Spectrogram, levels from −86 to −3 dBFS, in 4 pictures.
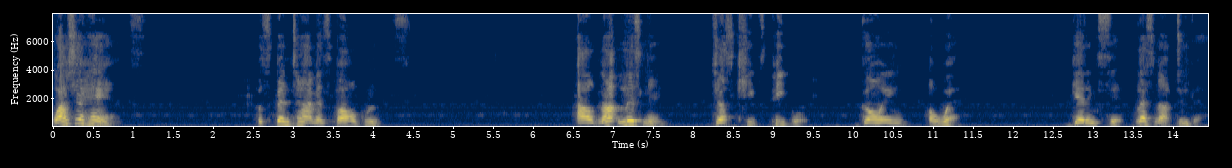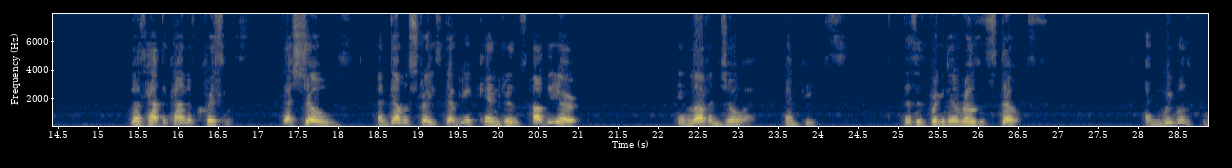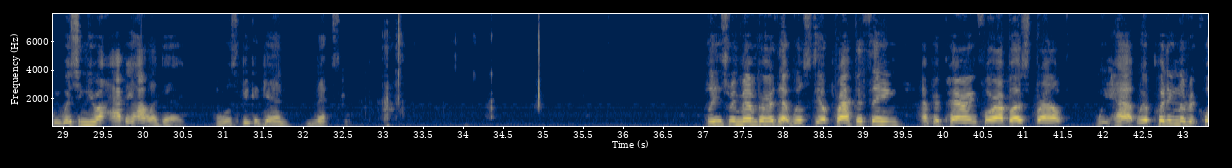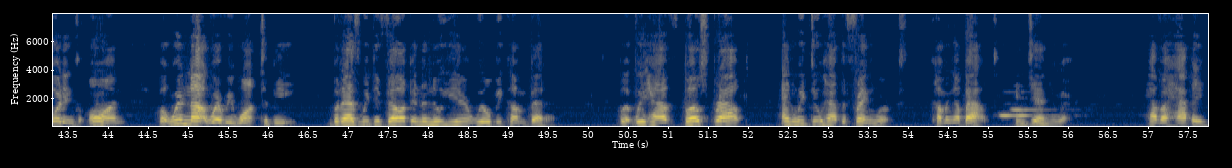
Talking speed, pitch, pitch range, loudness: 125 wpm, 195 Hz, 170-225 Hz, -25 LUFS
